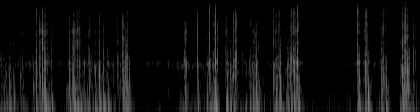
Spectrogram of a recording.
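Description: A long painted fingernail or thin pointed tip scratches and taps across the raised scales of a green, glossy, embossed faux snakeskin surface, likely a synthetic leather bag or wallet. Quick, dry, crackly scratching bursts come in clusters separated by brief quiet pauses, bright and textured with almost no ring after each stroke.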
